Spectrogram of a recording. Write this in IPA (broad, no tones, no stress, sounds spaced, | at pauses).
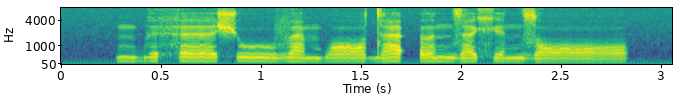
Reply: m b ɪ h ɛː ʃ uː v æ m b ɔː d æ ʔ ə n z æ xʲ ɛ n z ɔː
